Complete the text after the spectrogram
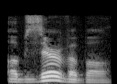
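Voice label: "observable", British English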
